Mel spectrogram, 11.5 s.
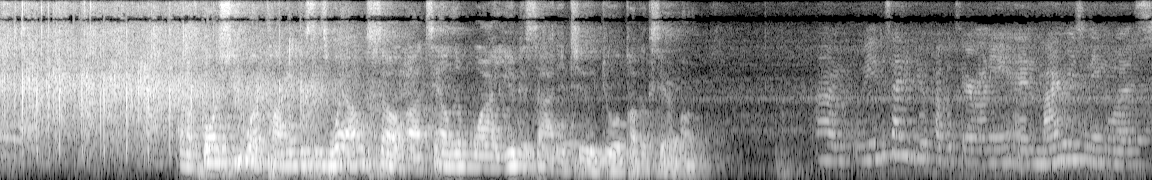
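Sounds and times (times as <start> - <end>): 
audience clapping: 0.0 - 4.2
speech: 1.8 - 7.1.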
